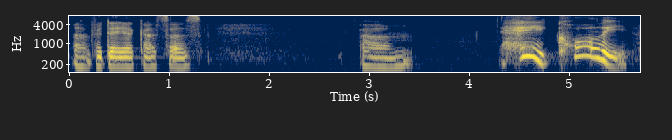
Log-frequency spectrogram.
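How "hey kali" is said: higher, louder, slow summons to the maid; stern mistress calling. Retold or imitated. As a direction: draw the name out like a cross mistress. Mistress calls maid again.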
